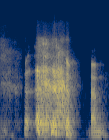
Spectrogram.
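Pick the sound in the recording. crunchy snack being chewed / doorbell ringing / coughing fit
coughing fit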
